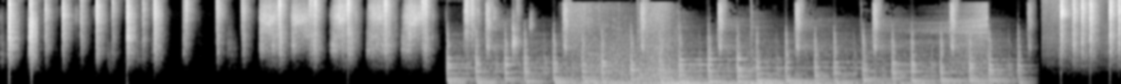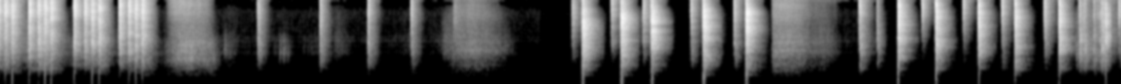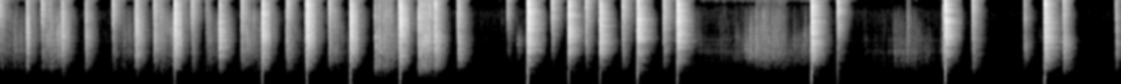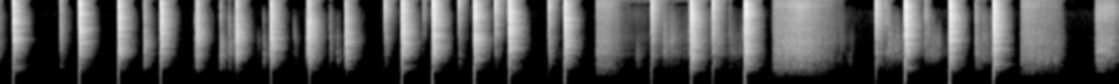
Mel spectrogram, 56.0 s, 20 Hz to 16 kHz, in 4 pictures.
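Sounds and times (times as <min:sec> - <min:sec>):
magnetic balls clicking together: 0:00.0 - 0:06.5, 0:13.2 - 0:16.0, 0:21.2 - 0:23.6, 0:24.7 - 0:36.7, 0:37.5 - 0:38.6, 0:39.4 - 0:49.4, 0:50.1 - 0:51.6, 0:53.0 - 0:54.8.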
